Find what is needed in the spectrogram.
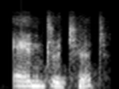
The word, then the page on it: entrechat: Indian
